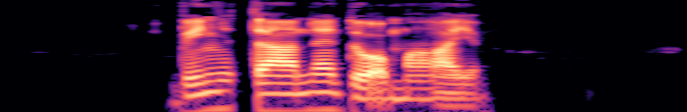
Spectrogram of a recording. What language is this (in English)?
Latvian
